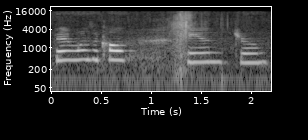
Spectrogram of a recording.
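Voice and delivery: ordinary talk, nothing marked

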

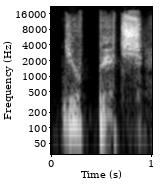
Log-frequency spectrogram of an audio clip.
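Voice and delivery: screamed insult; berserk rage. Acted. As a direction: spit the insult out in fury. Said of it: "the nurse screamed".

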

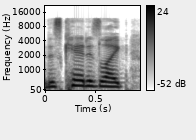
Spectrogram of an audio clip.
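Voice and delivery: usual speaking voice

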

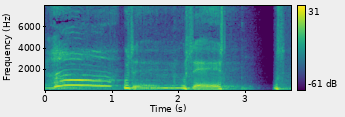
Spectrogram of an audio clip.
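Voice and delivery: high cry collapsing into faint stammer; gasp, then lose the words as if appalled; mock shock. Latinos hearing a confession, mock shock.

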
